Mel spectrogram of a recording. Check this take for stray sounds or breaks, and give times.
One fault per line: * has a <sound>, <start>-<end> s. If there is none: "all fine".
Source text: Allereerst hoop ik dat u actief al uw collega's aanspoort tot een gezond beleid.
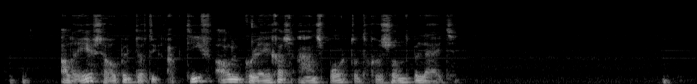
all fine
